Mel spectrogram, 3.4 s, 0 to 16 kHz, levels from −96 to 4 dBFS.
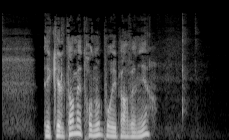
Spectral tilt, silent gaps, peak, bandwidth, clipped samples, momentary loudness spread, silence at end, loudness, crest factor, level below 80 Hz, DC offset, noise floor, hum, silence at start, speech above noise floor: -7.5 dB/octave; none; -2 dBFS; 9.6 kHz; under 0.1%; 19 LU; 1.15 s; -22 LUFS; 22 dB; -54 dBFS; under 0.1%; -72 dBFS; none; 0.65 s; 51 dB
